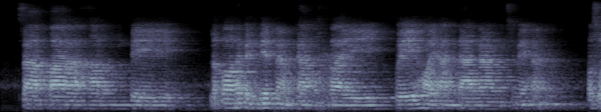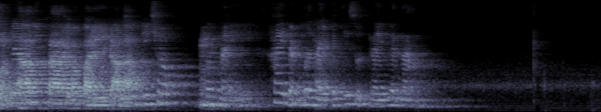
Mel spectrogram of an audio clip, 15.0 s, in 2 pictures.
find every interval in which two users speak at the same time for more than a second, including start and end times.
7.6-9.1

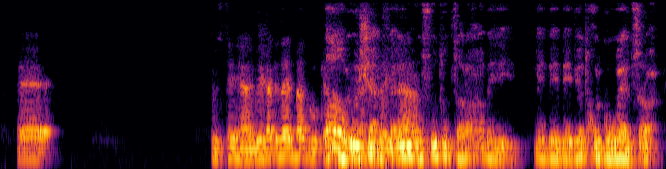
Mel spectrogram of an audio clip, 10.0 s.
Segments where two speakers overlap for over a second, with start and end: 4.9-6.3

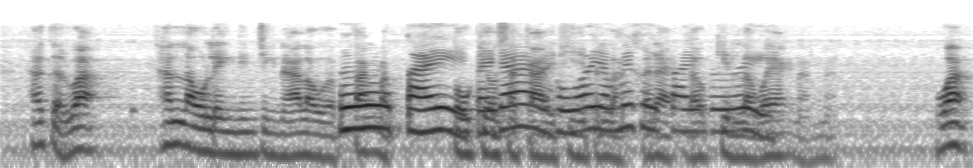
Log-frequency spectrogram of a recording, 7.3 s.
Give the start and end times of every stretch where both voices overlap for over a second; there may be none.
3.5-5.6

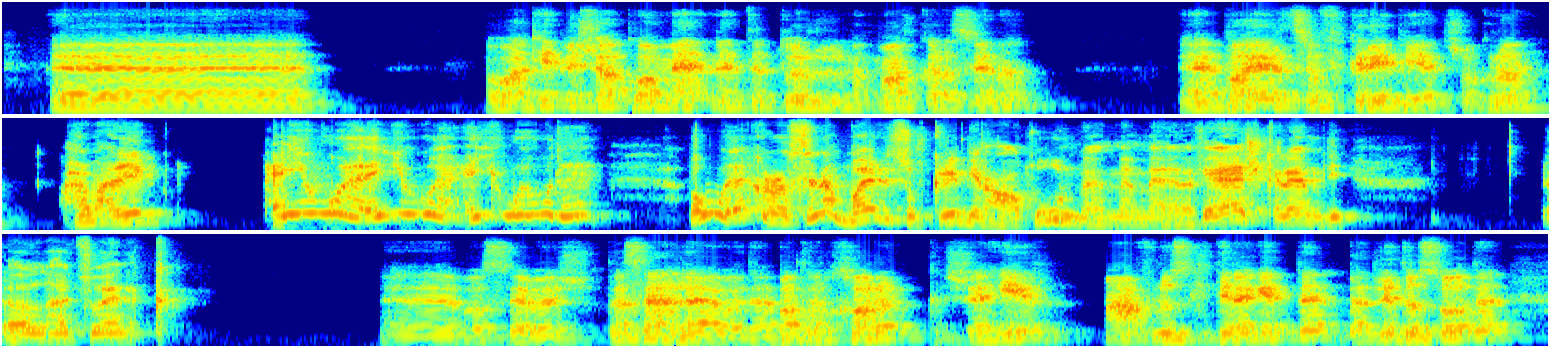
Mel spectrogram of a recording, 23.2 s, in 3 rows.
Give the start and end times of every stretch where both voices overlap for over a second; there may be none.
none

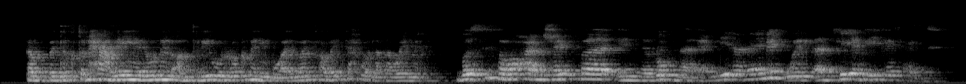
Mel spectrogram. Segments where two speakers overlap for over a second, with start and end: none

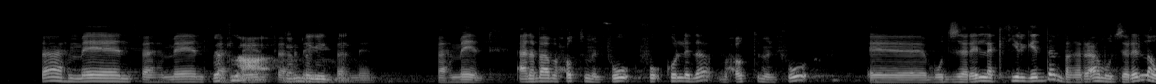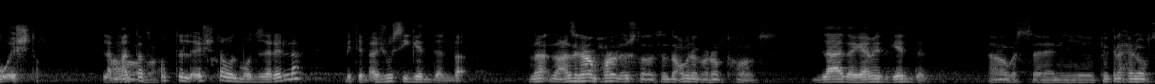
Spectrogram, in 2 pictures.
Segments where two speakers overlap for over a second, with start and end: 2.2-3.5

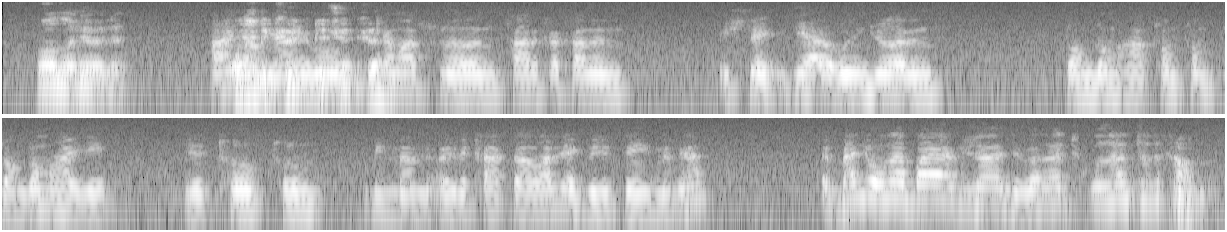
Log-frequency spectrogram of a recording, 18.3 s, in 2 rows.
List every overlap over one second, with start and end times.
1.7-2.9

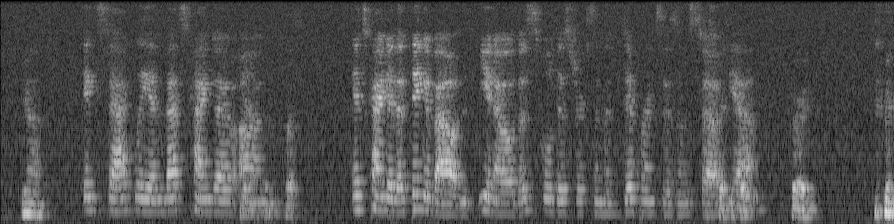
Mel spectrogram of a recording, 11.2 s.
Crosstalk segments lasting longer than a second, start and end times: none

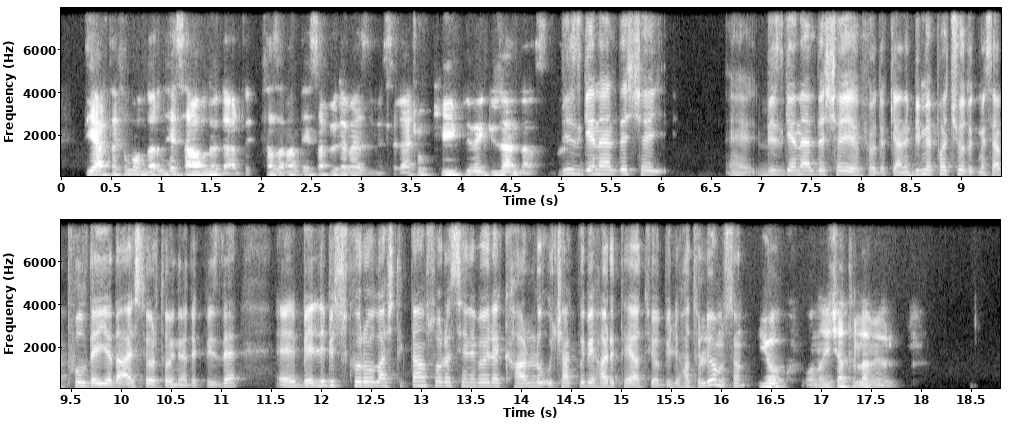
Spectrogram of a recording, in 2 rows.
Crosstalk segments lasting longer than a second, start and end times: none

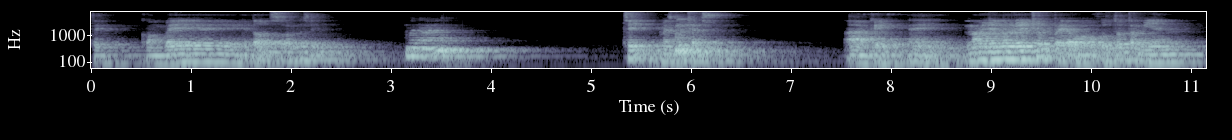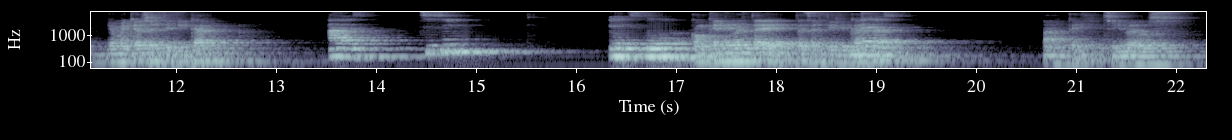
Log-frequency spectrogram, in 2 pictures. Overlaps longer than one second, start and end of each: none

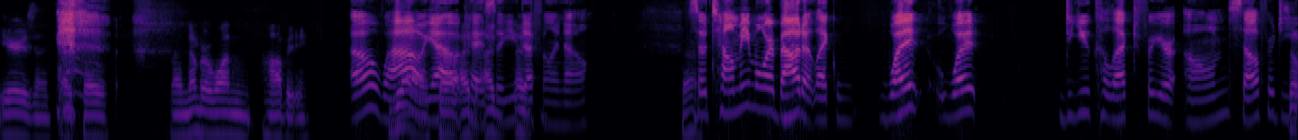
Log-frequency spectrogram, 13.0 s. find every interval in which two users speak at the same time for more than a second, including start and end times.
3.9-5.3

